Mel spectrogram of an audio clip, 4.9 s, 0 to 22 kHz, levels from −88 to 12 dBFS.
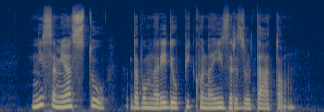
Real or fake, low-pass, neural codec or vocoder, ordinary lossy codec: real; 19.8 kHz; none; none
